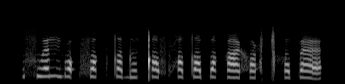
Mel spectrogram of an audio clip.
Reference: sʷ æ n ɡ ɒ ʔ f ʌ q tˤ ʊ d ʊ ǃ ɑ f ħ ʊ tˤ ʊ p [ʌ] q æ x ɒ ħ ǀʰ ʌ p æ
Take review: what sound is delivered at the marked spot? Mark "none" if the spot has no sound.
ɑ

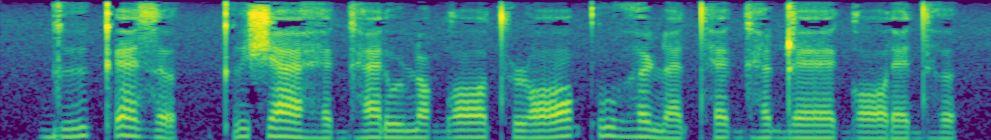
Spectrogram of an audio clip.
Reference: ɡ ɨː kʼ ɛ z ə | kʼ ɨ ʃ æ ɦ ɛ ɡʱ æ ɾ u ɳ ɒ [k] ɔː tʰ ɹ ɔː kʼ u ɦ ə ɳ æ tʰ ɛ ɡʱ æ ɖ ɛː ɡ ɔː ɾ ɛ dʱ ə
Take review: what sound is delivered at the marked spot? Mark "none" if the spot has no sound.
ɡ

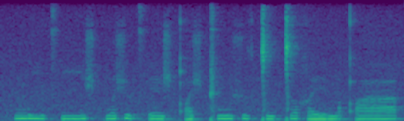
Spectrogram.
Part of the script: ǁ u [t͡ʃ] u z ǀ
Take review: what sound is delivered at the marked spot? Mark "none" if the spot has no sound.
ʃ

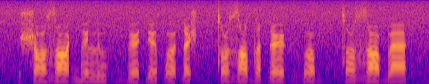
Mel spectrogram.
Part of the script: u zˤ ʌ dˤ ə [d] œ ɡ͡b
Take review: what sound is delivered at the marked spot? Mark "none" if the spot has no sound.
ɗ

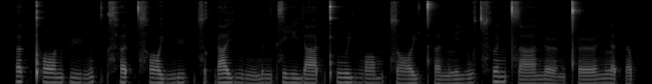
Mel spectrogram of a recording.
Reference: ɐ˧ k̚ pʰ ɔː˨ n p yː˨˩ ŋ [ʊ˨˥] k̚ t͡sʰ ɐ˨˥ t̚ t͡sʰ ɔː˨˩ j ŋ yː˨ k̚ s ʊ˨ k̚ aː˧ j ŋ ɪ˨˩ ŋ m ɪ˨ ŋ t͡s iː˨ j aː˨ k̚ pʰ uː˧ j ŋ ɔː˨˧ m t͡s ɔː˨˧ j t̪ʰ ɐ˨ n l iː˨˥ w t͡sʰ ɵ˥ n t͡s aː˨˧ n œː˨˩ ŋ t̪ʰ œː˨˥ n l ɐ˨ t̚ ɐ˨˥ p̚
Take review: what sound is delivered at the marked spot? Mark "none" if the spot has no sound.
ʊ˥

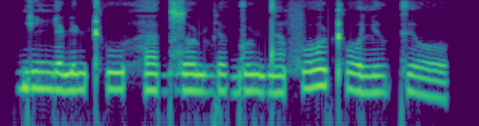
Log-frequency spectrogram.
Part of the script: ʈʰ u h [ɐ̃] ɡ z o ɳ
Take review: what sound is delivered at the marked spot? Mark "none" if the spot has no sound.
ɐ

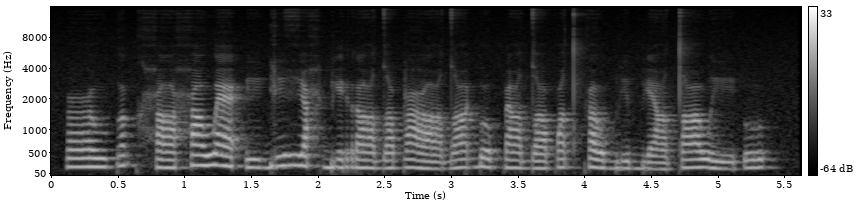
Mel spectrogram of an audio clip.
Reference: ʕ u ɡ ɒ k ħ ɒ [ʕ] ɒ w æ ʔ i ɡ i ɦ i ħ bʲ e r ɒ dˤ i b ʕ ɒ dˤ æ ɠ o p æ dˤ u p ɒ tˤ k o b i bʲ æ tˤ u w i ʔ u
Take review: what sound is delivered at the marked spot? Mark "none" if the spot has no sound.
ħ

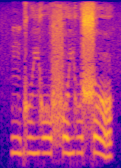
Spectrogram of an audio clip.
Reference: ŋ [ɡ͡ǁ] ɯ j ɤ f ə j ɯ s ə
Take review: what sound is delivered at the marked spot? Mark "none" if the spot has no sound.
ɡ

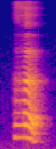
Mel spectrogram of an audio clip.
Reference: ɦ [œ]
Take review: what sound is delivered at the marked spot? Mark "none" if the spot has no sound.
ə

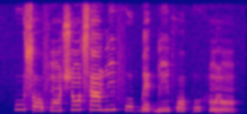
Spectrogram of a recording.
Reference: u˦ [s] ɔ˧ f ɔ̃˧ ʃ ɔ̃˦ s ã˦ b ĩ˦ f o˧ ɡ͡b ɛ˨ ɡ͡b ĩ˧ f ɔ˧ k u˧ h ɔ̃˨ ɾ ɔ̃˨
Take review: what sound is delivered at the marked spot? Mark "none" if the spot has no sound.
s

